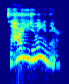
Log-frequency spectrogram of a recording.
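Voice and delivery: loud, projected check-in; calling across room. Retold or imitated. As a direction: call out to someone shut behind a door. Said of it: "says from the front of the room".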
